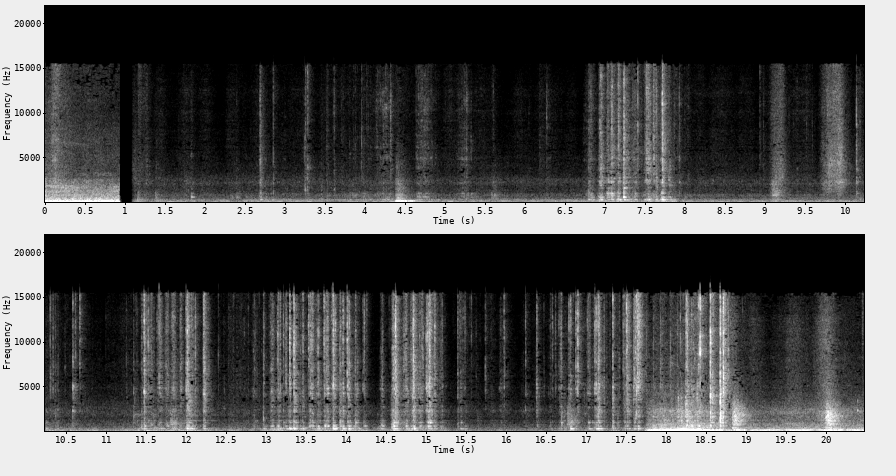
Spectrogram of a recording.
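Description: Scattered light clicks and scrapes of a plastic strip and a metal pop-up stopper in a bathroom sink drain, as the strip is worked down the drain to snag hair. A louder steady low rumble comes in about two seconds before the end.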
